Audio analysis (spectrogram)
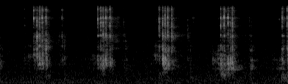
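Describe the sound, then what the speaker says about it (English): Bolts tightened on a motorcycle mounting plate: five evenly spaced bursts of ratcheting clicks about every 0.6 seconds, close and crisp with quiet gaps between. "these bolts will be tightened from the top"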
